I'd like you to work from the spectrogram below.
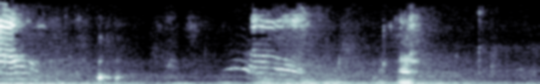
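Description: Short, high kitten meows come in a few separate bursts, soft and close, over a low steady hum from a bottle-feeding session.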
